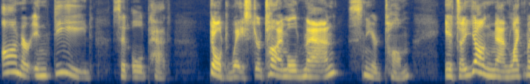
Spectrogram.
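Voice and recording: A quiet background behind reading aloud in a natural voice, with lively intonation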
